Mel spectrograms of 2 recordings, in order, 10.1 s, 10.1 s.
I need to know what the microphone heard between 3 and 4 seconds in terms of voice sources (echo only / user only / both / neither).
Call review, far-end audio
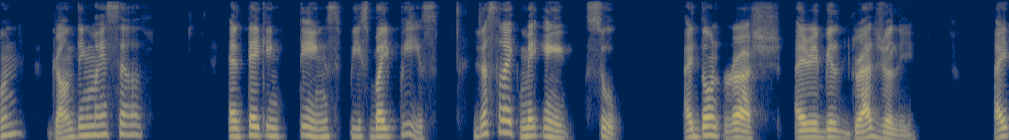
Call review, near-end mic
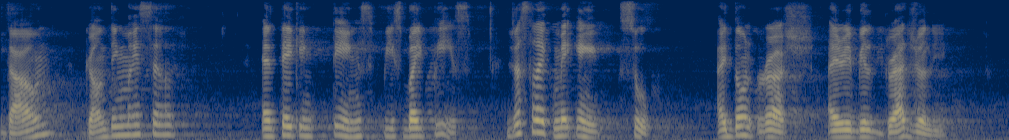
echo only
